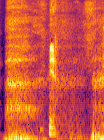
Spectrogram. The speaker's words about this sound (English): … does push-ups in between segments. So he's like out of breath. Yeah, so he's breathing hard anyway.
